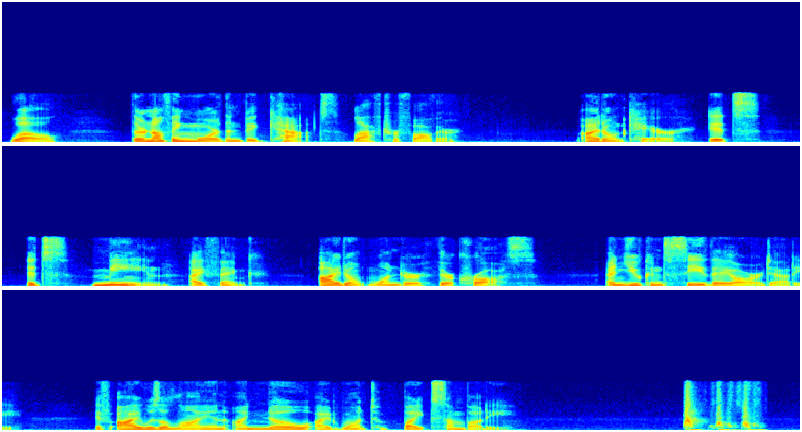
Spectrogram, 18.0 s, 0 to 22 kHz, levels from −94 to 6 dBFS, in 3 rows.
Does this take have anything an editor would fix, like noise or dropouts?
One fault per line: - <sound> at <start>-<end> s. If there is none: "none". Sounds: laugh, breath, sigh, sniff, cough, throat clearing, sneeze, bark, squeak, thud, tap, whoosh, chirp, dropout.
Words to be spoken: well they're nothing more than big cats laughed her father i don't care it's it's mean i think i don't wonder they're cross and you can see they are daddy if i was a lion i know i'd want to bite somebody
- whoosh at 17.1-17.7 s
